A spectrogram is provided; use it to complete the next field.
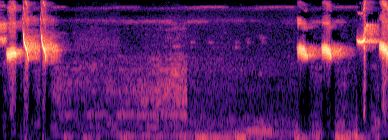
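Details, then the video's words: Cucak cungkok bulbul, a vocal variety used for training other songbirds, giving loud, clear, whistled notes in quick bursts, separated by a quiet gap with low rumbling noise. "CUCAK CUNGKOK GACOR SUARA ASLI VARIASI UNTUK MASTERAN"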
